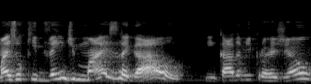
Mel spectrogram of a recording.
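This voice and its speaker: A man is speaking. His intonation is lively. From Brasília, Brazil. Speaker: cook and artisanal food curator. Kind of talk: casual interview chat.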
